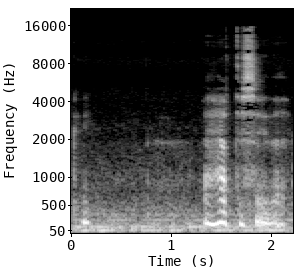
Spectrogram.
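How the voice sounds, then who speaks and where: A makeup vlogger in her 60s talks at a moderate pace in a fairly low, creaky, darkish voice with little pitch movement. Close in front of the camera in her living room, she does her makeup and chats casually, frankly, and feistily, occasionally half-whispering, over slight background noise.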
